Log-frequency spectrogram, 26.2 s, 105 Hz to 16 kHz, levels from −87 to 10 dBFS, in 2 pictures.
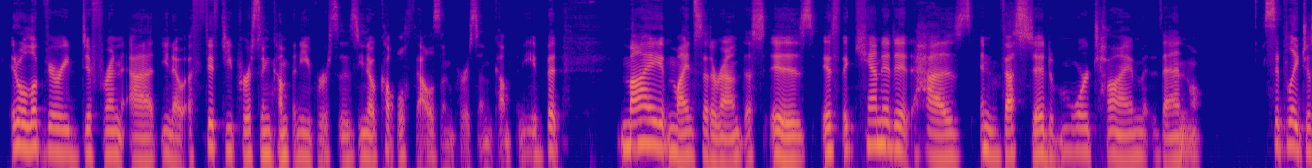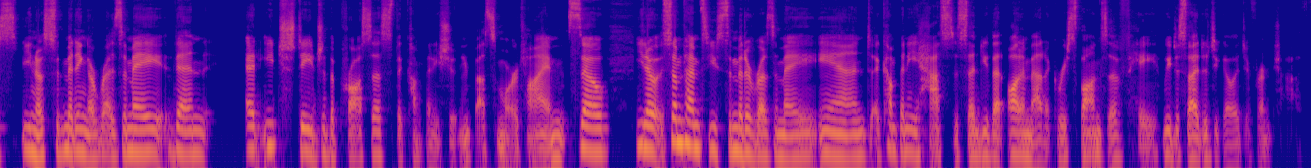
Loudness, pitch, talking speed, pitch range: -27 LUFS, 160 Hz, 185 wpm, 150-180 Hz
